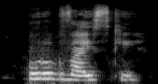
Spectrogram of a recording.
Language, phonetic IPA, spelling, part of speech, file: Polish, [ˌuruɡˈvajsʲci], urugwajski, adjective, Pl-urugwajski.ogg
